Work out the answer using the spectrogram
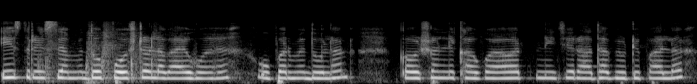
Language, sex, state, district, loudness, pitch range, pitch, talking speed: Hindi, female, Jharkhand, Garhwa, -17 LUFS, 285-305 Hz, 290 Hz, 170 wpm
